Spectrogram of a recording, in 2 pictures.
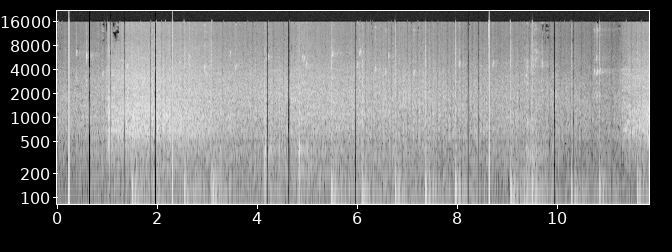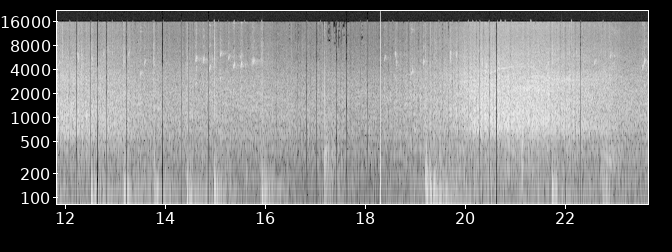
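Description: A video game arena crowd cheers in swelling waves.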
